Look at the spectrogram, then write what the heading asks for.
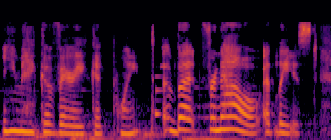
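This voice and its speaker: A woman's voice: sits high, unhurried, music in the background. A woman voicing a melancholy, refined young woman in a video game, wistful and formal. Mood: subdued, sorrowful. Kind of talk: English video game voice acting.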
